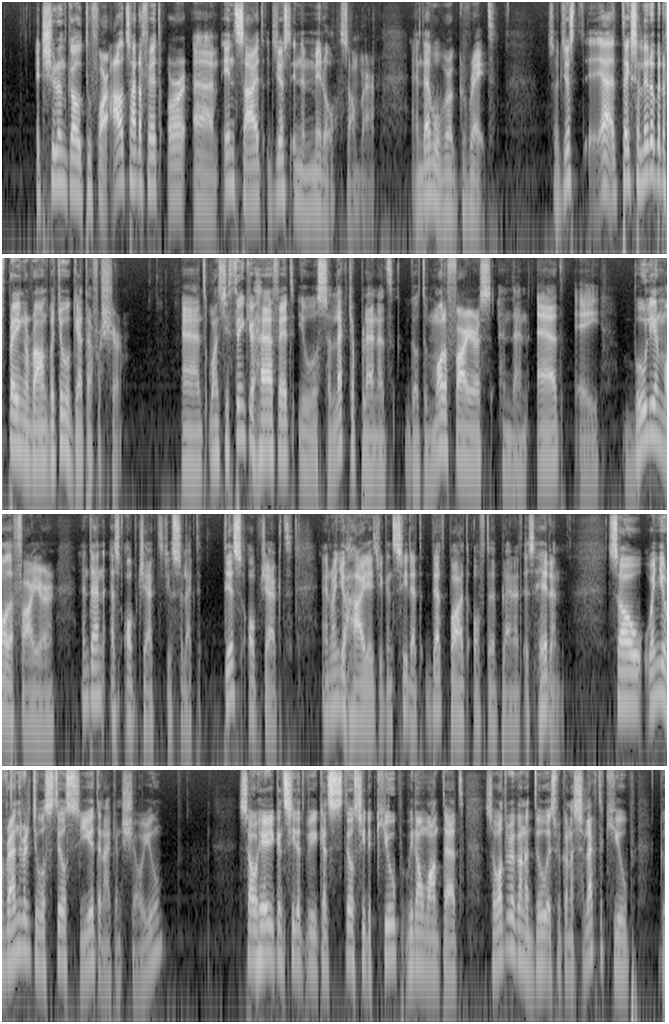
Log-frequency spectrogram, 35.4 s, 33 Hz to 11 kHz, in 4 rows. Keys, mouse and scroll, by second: 1.0 g, 4.6-5.0 scroll down 6, 5.0-8.5 shift+middle drag, 8.5-9.3 scroll up 3, 9.3 r, 10.1 g, 10.9-11.4 scroll down 11, 11.4 shift+middle click, 11.7-13.0 scroll down 4, 13.0 right click, 17.5-19.1 drag, 21.5 right click, 22.9 h, 29.0 F12, 33.4 click, 34.2 click.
